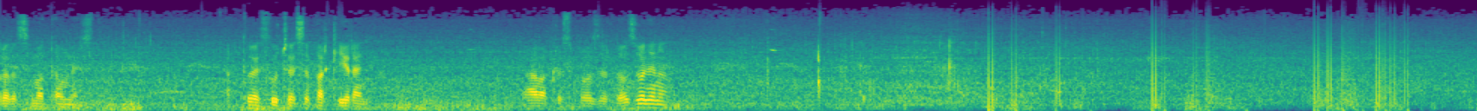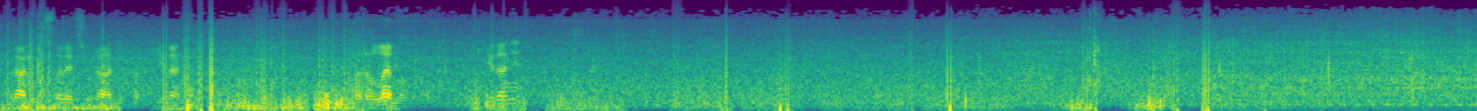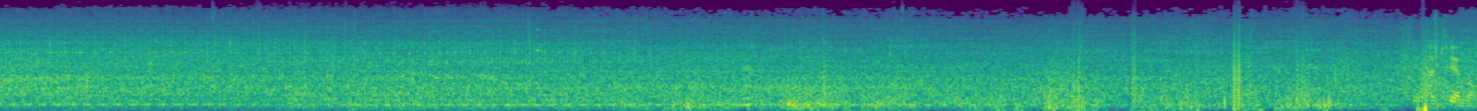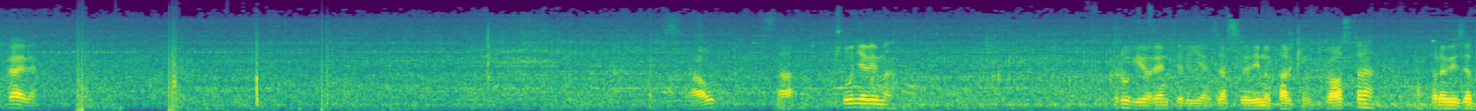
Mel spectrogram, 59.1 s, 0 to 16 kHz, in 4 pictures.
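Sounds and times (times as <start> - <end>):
voices: 0.0 - 3.8, 4.6 - 22.7, 26.5 - 59.0
car engine running: 0.0 - 59.0
sharp clicks: 11.5 - 12.3, 13.1 - 14.2, 16.4 - 18.3, 25.5 - 28.1, 40.2 - 42.9, 43.7 - 47.8.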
